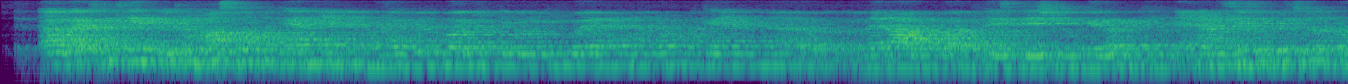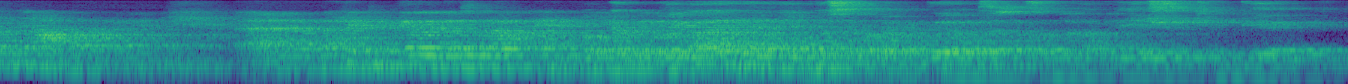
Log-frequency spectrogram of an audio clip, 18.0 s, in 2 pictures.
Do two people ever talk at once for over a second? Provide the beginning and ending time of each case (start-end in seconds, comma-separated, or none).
12.8-14.4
